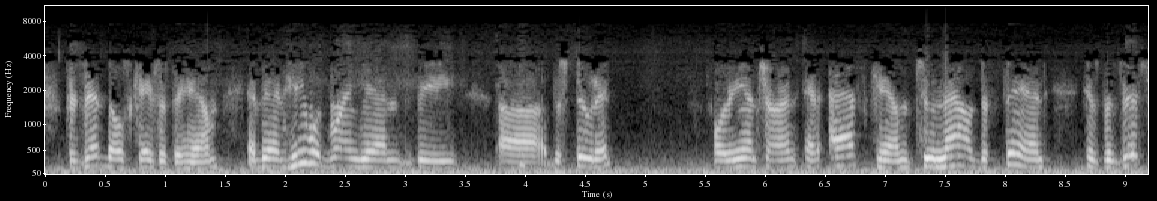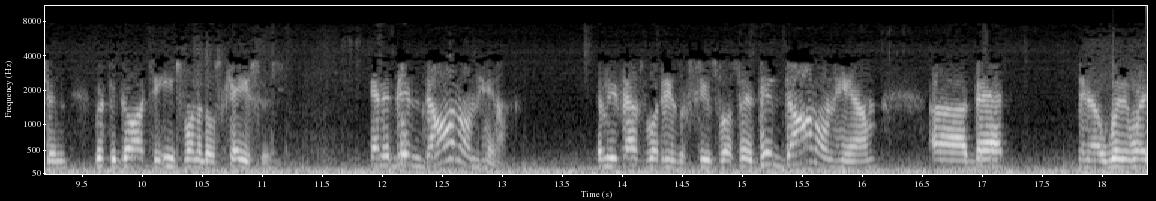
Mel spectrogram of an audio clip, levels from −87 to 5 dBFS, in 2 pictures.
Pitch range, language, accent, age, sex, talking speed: 150-180 Hz, English, American, 50-69, male, 195 wpm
